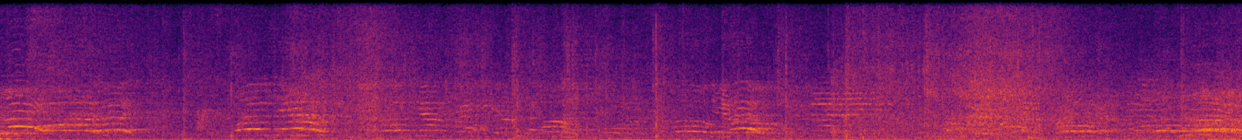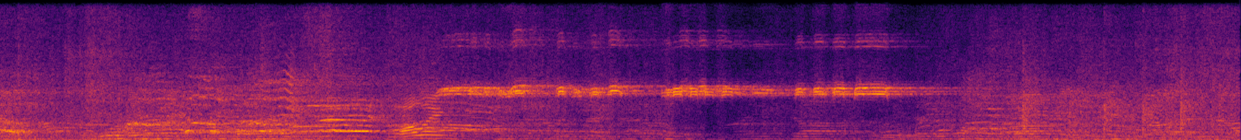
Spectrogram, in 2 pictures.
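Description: Scattered voices of skaters and people around the track talking and calling out in a large echoing hall, over a steady low hum. About two-thirds of the way through, a referee's whistle sounds one long, high blast lasting about three seconds.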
